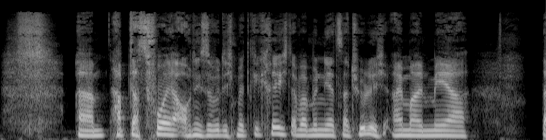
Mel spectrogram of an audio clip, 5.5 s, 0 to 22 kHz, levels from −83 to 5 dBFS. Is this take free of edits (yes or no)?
yes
